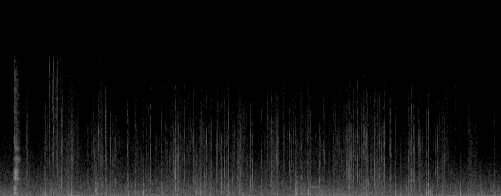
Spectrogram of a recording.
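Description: Hands grip and knock along a wooden branch in quick taps.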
